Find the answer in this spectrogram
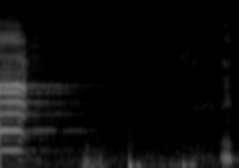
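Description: A man's loud shouted "Stop!", held high and cut off just after the start, ringing on in the hall for about a second. Then quiet room tone with a few faint soft knocks.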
